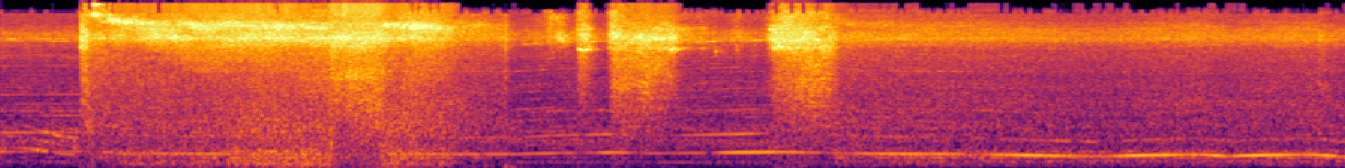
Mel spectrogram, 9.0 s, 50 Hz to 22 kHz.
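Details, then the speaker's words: Restored French Moulinex E59 cylinder vacuum cleaner stepped from 400 to 800 to 1300 watts: strong steady motor whine over loud rushing air, pitch wavering as the hose struggles; not silent but powerful. Normal full-power running. "It's not a silent machine, I have to confess, but crikey is it powerful."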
